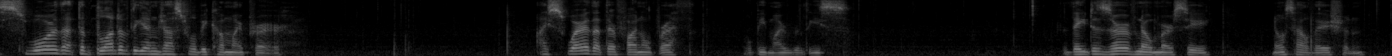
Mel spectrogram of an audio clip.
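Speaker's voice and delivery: deliberate, every word meant, full conviction. Repeating a paladin oath when urged, saying an oath with conviction. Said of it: "repeat it, but with, like, conviction".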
